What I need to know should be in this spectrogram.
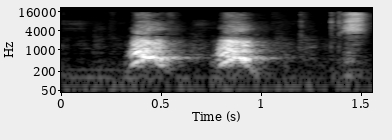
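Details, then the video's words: Belgian Malinois barking at a cat: two short, harsh barks about half a second apart, then a faint brief hiss-like noise. A person gives quiet commands just before and after. "BELGAIN Barking the Cat"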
